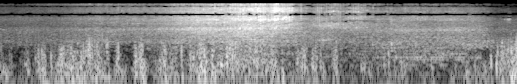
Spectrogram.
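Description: Wind buffeting the microphone over street traffic, with a passing vehicle growing loudest around the middle.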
